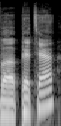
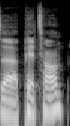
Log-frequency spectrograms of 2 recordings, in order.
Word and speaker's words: Pétain: France episode on YouTube, disgruntled with my mispronunciation of pétain as péton, so he wasn't happy with with that.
